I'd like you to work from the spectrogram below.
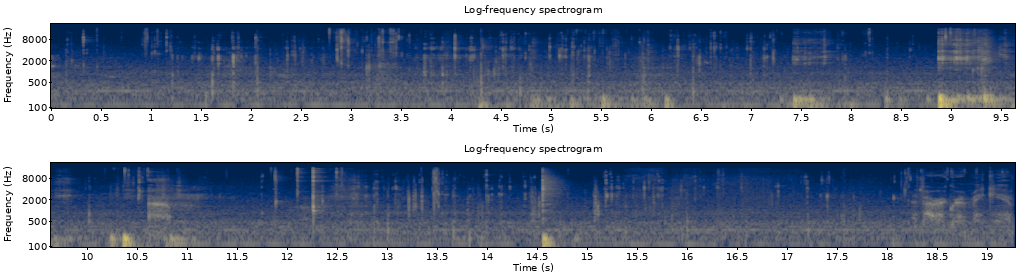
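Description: Close-miked chewing of chicken mole enchiladas, soft wet mouth sounds and occasional clinks of cutlery on a plate, under quiet whispered talk.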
